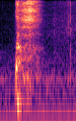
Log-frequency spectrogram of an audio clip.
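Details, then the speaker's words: Single short cough imitated by a doctor during a cranial nerve examination, demonstrating the choking cough of bulbar weakness with tongue and palate dysfunction, suggestive of motor neuron disease. "excuse me do because they're choking and they're often carrying a handkerchief or a Kleenex in their hand"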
